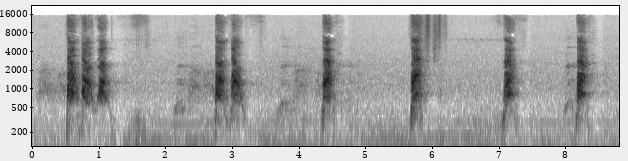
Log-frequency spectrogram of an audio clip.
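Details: A little pug barking at an intruder: loud sharp barks, a quick double bark at the start and another double near three seconds, then single barks spaced about a second apart.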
